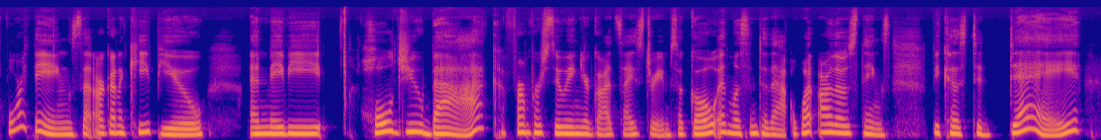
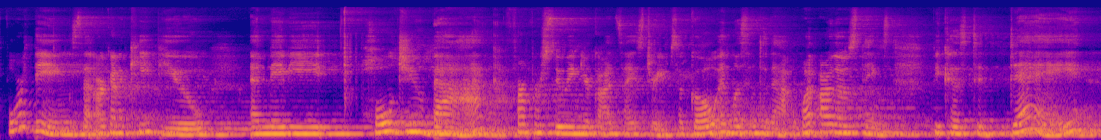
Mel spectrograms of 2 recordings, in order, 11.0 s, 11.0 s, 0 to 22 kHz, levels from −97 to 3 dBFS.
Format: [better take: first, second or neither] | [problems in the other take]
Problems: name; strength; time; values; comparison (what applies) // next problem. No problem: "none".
first | room echo; noticeable; dies away in 2 s // off-mic speech; somewhat distant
